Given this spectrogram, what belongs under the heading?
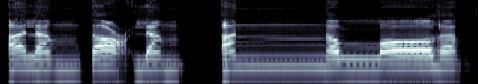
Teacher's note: نون کے اوپر شد ہے، یہاں پہ غنہ کریں گے، اور نون کو جب لام کے ساتھ ملائیں گے تو لام کو جو ہے کھڑا کر کے اور موٹا کر کے پڑھیں گے۔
